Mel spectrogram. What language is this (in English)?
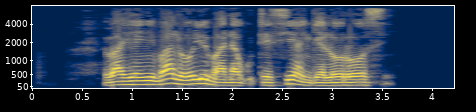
Taita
